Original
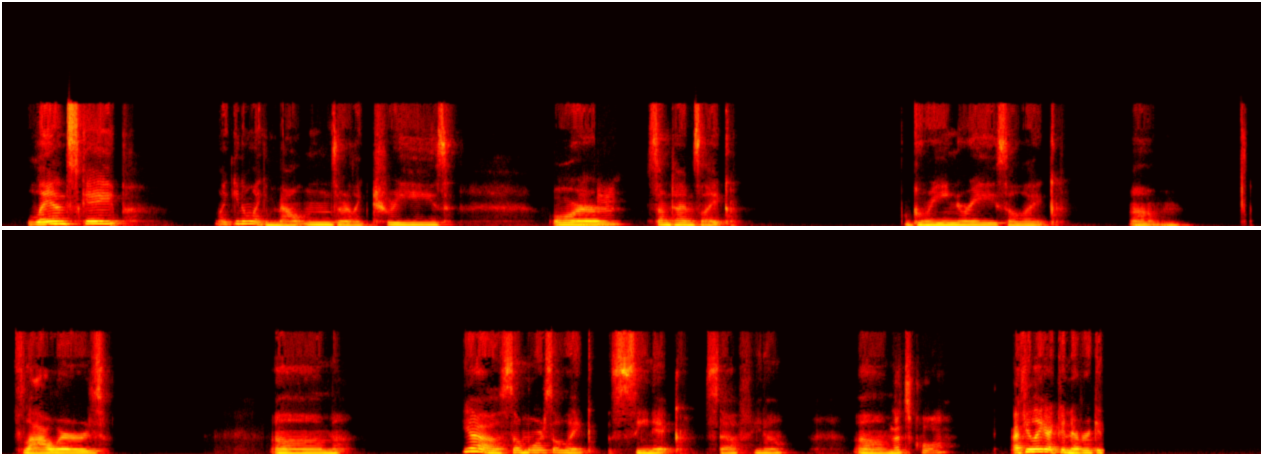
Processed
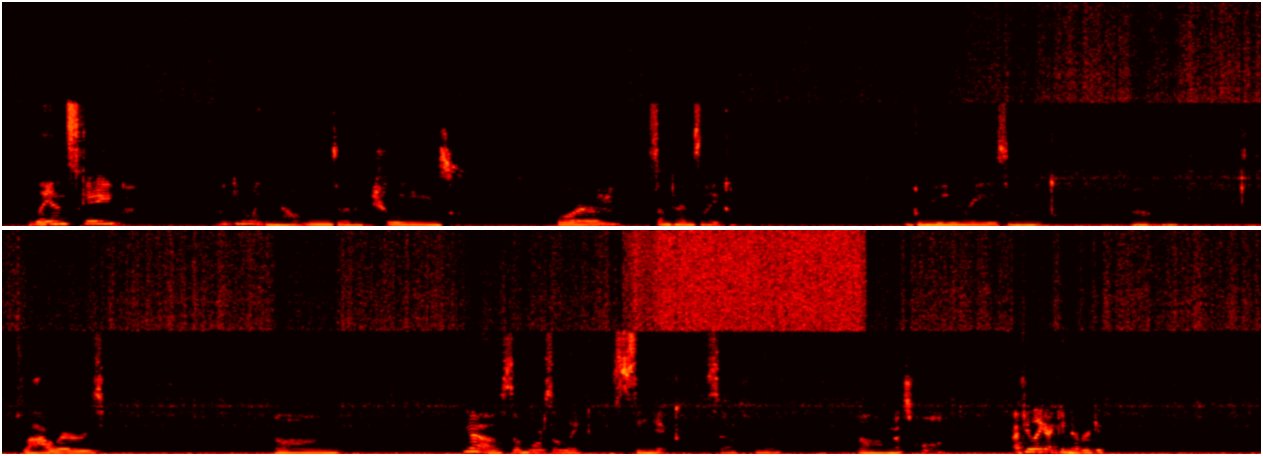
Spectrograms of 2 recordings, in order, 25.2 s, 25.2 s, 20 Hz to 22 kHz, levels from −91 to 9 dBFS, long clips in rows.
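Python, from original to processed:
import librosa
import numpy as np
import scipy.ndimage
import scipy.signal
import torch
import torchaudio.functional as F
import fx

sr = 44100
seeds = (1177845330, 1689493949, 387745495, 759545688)

y = fx.noise_floor_step(x, sr, seeds[0], at_s=9.4, before_db=-55, after_db=-44, tilt_db=3.0)
y = fx.high_shelf(y, sr, hz=9700.0, db=10.5, at=(18.79, 21.23))
y = fx.edit(y, sr, fx.tape_stop(start_s=4.13, length_s=1.44), tone=tone)
y = fx.bin_expand(y, sr, power=3.0)
y = fx.tone_stack(y, sr, knobs='6-0-2')
y = fx.env_flatten(y, sr, amount_pct=50)
y = y * librosa.db_to_amplitude(6.5)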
